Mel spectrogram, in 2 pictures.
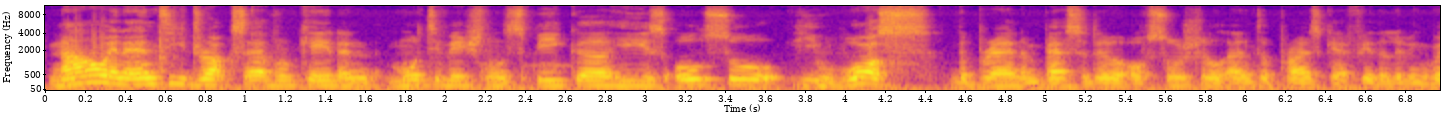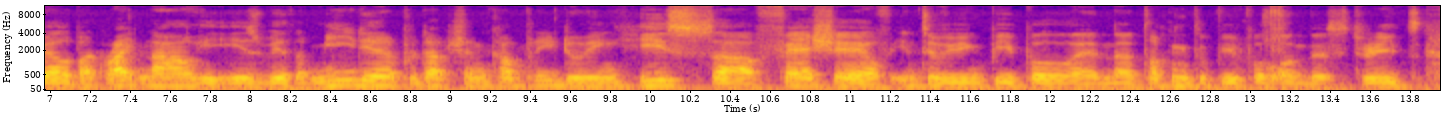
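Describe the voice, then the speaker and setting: A man's voice: medium pitch, fairly quick, few pauses, far from the mic, a little hiss or hum. A man hosting a podcast, with a Singaporean English accent, asking eager questions and often repeating words. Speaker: podcast host. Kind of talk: casual interview.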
